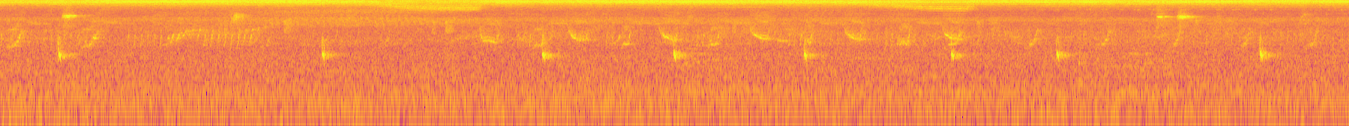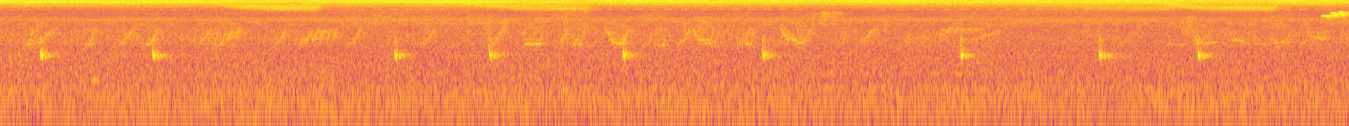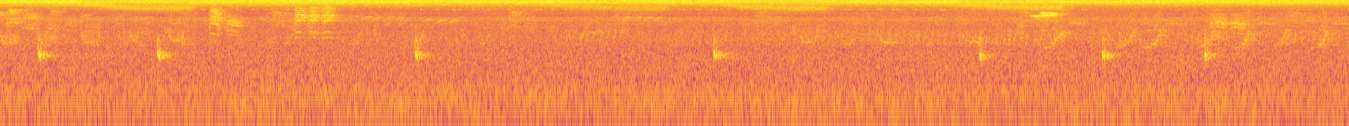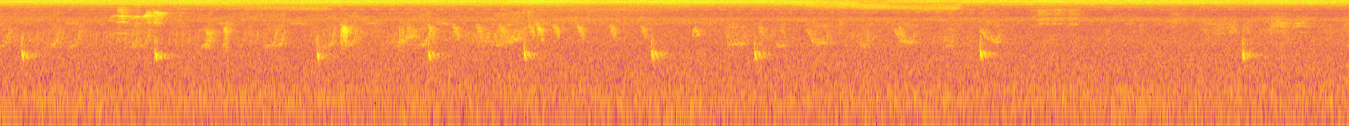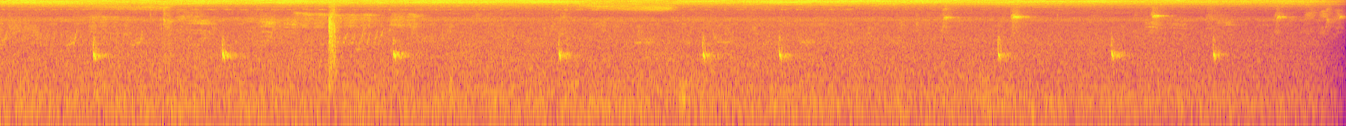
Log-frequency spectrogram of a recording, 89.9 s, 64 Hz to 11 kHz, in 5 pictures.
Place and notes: {"title": "馬璘窟, 土地公廟, Puli, Taiwan - 土地公廟", "date": "2015-09-08 11:50:00", "description": "Zoon H2n (XY+MZ) (2015/09/08 008), CHEN, SHENG-WEN, 陳聖文", "latitude": "24.00", "longitude": "120.91", "altitude": "723", "timezone": "Asia/Taipei"}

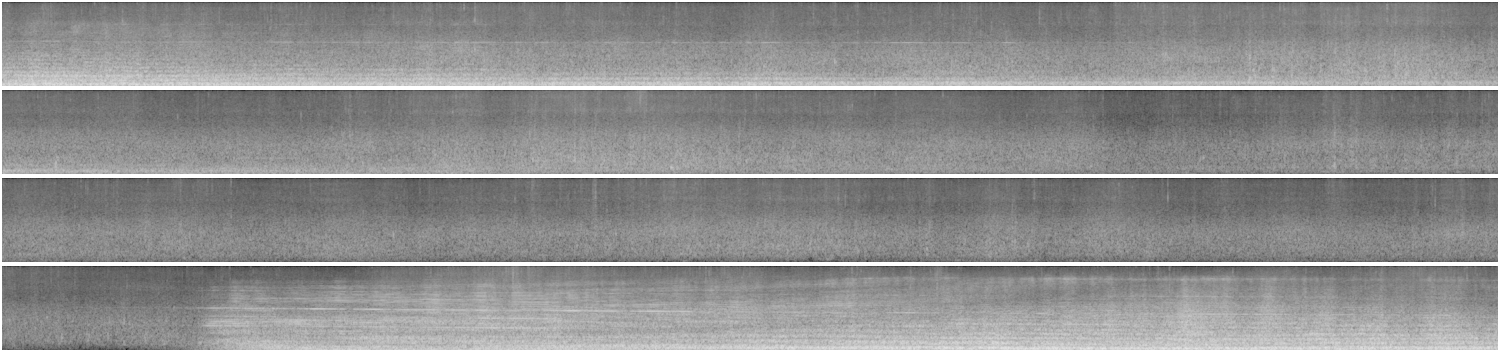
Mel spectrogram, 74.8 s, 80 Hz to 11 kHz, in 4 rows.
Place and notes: {"title": "El Prat de Llobregat, Espagne - Llobregat - Barcelone - Espagne - Plage de la Roberta", "date": "2022-07-24 14:30:00", "description": "Llobregat - Barcelone - Espagne\nPlage de la Roberta\nAmbiance de la plage, sur la digue, au bout de la piste de décollage de l'aéroport.\nZOOM F3 + AKG 451B", "latitude": "41.28", "longitude": "2.07", "timezone": "Europe/Madrid"}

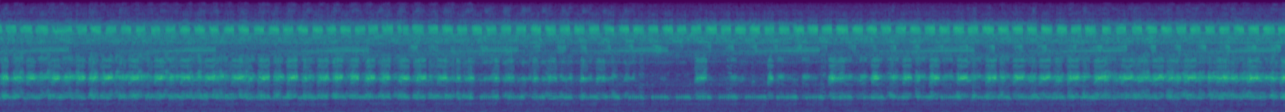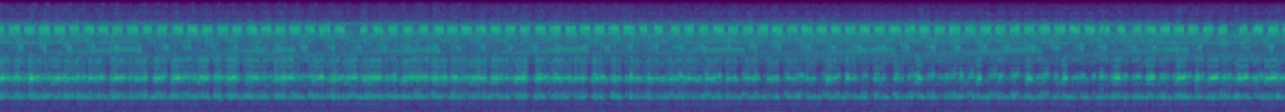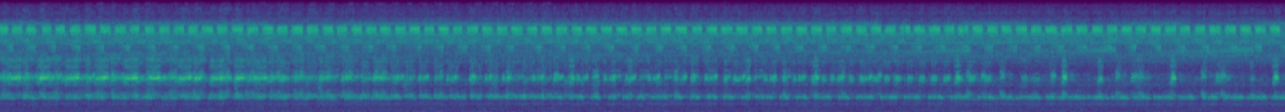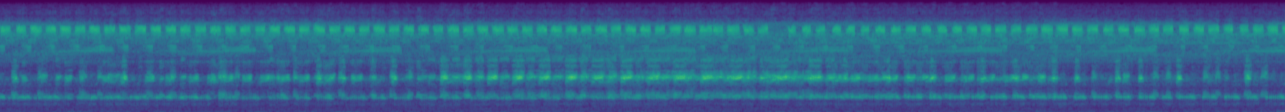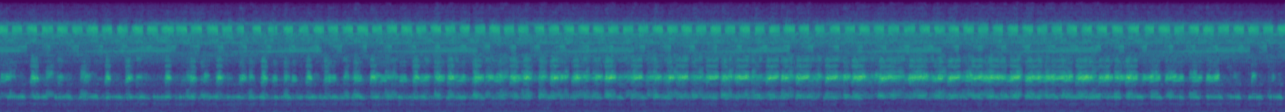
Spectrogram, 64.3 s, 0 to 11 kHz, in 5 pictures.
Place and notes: {"title": "Thungabadra River, Hampi", "date": "2009-02-27 21:16:00", "description": "India, Karnataka, Hampi, frogs", "latitude": "15.34", "longitude": "76.46", "altitude": "416", "timezone": "Asia/Kolkata"}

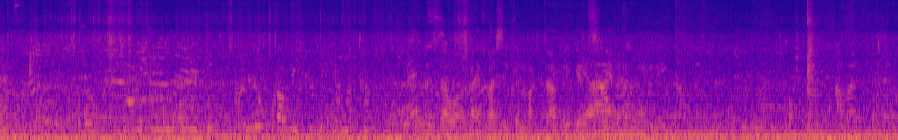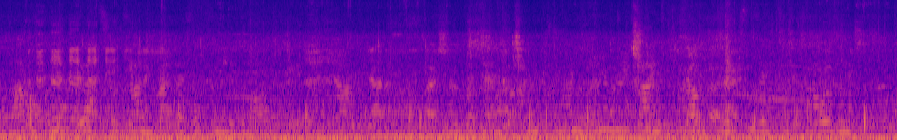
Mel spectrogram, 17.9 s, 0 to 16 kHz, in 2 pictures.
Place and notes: {"title": "essen, kettwigerstraße, market place", "date": "2011-05-31 18:08:00", "description": "In der Fussgängerzone am Markt. Die Stimmen der Marktverkäufer und Kunden.\nInside the pedestrian city zone at the market. seller and customer talking in local tongue.\nProjekt - Stadtklang//: Hörorte - topographic field recordings and social ambiencesrecordings and social ambiences", "latitude": "51.46", "longitude": "7.01", "altitude": "83", "timezone": "Europe/Berlin"}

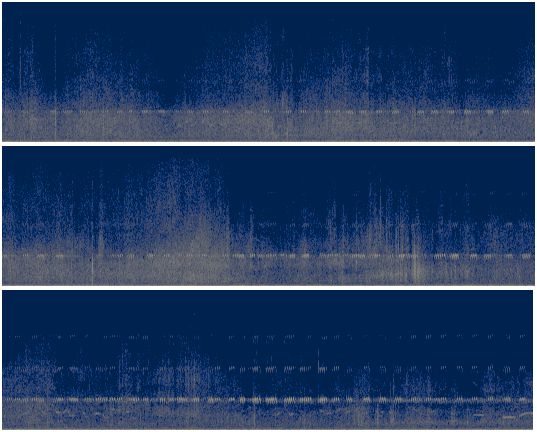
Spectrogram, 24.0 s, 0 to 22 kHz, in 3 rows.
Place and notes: {"title": "path of seasons, Piramida, Maribor, Slovenia - silence of written words", "date": "2013-06-08 14:46:00", "description": "walk with two long strips of thin paper, covered with written words, crickets, flies, birds, wind through paper and grass ears", "latitude": "46.57", "longitude": "15.65", "altitude": "385", "timezone": "Europe/Ljubljana"}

